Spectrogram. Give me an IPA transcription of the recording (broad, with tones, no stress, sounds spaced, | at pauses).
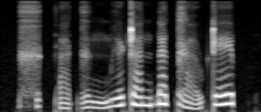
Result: x ə˨˩ k̚ ʔ a˨˩ k̚ ɣ ə˨˩ ŋ m ɨ˧˥ ə̯ ʈ a˧ n ɗ a˦˥ t̚ ɣ a˨˩˦ w ʈ ɛ˦˥ p̚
